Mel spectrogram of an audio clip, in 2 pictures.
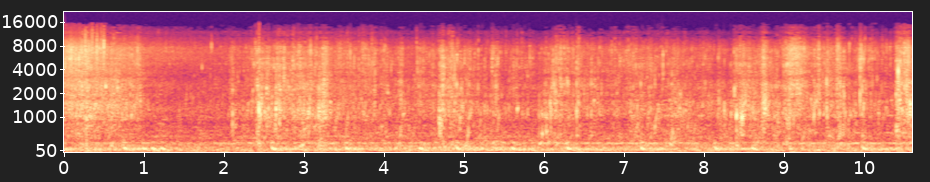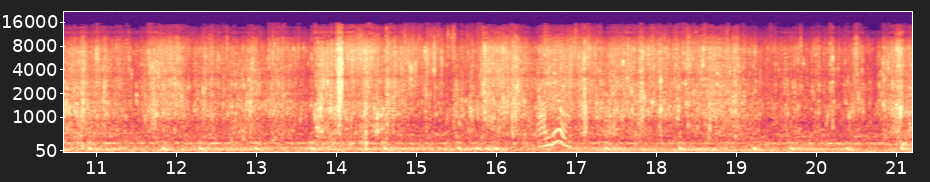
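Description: Water laps and sloshes close by.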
